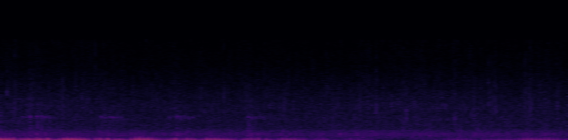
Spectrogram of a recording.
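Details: Contented sleeping house cat, orange tabby or calico, giving a loud low purr that swells, fades around the middle, then resumes more softly, with light rain hissing behind.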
